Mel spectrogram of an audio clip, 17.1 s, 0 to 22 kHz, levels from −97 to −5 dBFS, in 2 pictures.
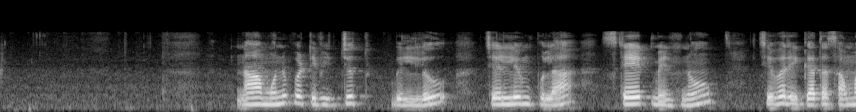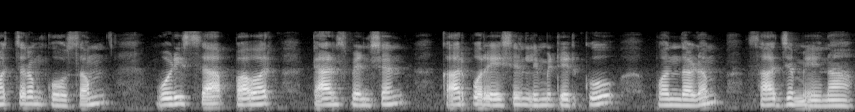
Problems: constant background noise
